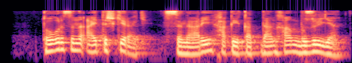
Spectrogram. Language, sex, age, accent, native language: Uzbek, male, 18-24, Navoiy, Uzbek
